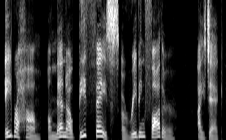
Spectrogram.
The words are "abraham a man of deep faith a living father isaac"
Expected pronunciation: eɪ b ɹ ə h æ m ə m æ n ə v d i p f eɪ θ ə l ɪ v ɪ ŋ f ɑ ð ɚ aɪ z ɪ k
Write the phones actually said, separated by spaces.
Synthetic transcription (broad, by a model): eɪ b ɹ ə h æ m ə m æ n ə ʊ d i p f eɪ s ə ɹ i b ɪ ŋ f ɑ ð ɚ aɪ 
